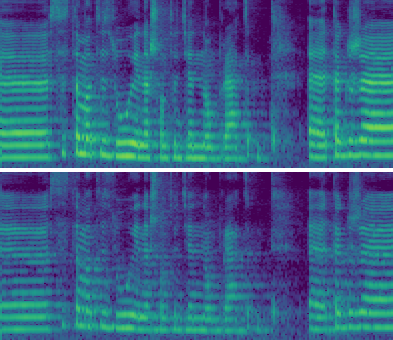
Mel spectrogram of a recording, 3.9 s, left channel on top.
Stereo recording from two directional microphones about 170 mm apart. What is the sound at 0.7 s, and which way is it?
A woman's voice, 5° right (ahead or behind).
